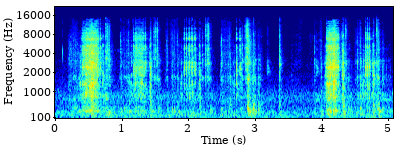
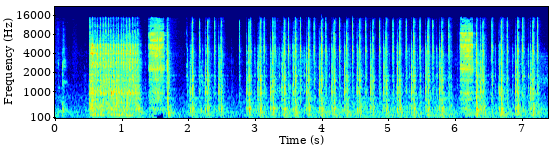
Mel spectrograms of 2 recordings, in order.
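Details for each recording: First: Smith Corona typewriter without silencer, whose carriage would not latch and flew to one side: dry clattering and raspy grind as the carriage spaces, from the power spacer; cause not yet found. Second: Smith Corona typewriter after repair of a sticking part and adjustment of the power spacer (the carriage had not latched and flew to one side): crisp, evenly spaced key strikes, clean carriage steps and a short spacer whir. Normal typing and carriage spacing.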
